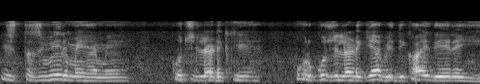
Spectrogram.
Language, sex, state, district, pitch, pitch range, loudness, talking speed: Hindi, male, Uttar Pradesh, Saharanpur, 195 Hz, 180-215 Hz, -17 LUFS, 175 wpm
